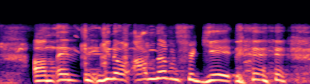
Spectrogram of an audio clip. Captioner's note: laugh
